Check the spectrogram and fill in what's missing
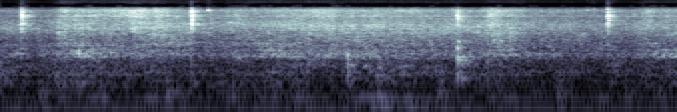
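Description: Spicy goat meat braises in oil with a continuous close sizzle and frying crackle, broken by a few sharp clicks as a spatula stirs the pan, with no one speaking.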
